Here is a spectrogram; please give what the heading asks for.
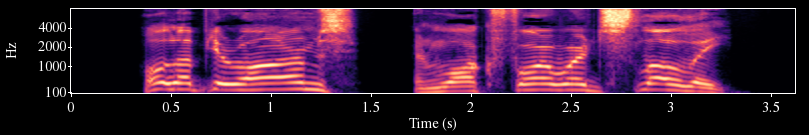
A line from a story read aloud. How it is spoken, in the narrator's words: a voice shouted down the hall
